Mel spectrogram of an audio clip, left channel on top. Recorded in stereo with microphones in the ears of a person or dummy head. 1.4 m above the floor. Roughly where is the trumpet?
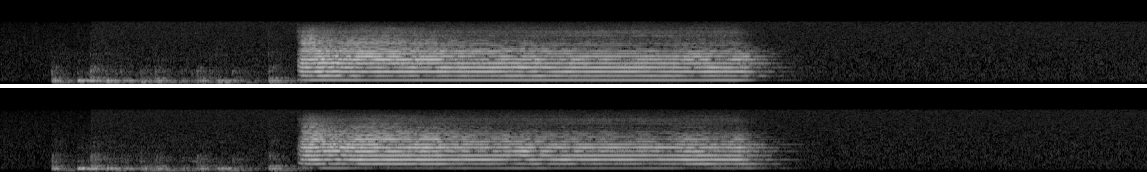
Left.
